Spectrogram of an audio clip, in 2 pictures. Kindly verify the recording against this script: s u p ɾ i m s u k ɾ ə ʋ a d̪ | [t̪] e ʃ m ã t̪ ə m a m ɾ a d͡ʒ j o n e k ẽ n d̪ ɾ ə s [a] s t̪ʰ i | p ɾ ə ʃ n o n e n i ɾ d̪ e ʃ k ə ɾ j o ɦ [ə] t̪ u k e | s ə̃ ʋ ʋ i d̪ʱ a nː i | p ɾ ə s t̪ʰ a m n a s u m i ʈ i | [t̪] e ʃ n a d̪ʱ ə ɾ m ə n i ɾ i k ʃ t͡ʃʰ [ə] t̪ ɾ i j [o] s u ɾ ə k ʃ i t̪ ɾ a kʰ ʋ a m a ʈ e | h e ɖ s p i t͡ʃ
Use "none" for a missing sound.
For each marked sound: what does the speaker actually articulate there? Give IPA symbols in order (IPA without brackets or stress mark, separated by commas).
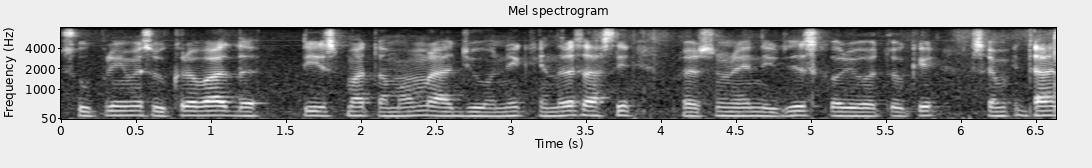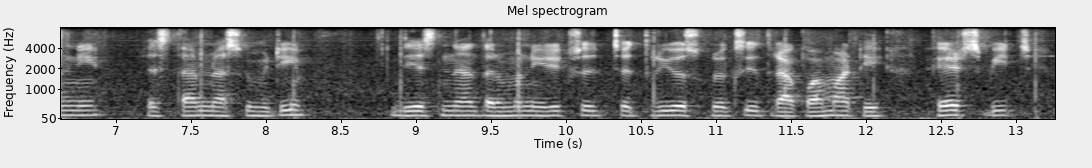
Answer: d̪, a, ə, d̪, ə, o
